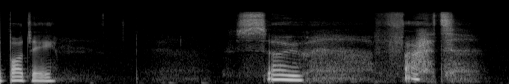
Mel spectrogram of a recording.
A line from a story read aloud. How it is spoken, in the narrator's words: Lana moaned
